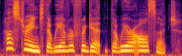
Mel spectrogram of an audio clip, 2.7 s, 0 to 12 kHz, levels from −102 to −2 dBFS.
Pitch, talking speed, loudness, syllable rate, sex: 235 Hz, 240 wpm, -16 LUFS, 5.7 syllables/s, female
